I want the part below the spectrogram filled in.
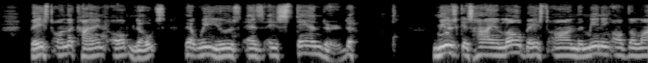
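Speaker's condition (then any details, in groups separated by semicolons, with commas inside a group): No condition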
